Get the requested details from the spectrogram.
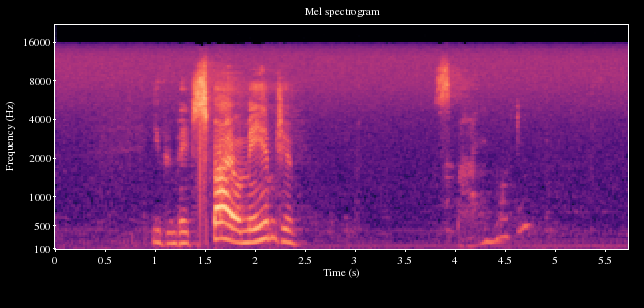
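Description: An older woman speaks, upset, in a room.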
